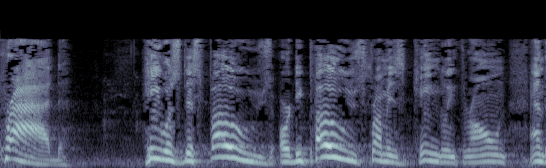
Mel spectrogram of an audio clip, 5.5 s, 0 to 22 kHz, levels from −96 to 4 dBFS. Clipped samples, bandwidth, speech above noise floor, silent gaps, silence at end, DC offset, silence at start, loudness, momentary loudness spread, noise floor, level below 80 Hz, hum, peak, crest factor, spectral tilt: under 0.1%; 8.8 kHz; 31 dB; none; 0 s; under 0.1%; 0 s; -26 LUFS; 10 LU; -57 dBFS; -60 dBFS; none; -8 dBFS; 18 dB; -4.5 dB/octave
